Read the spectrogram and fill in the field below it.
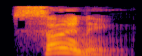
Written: signing

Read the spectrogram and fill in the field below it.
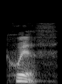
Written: quiff

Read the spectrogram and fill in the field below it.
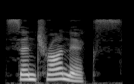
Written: centronics

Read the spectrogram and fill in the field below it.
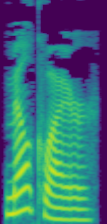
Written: melchoir

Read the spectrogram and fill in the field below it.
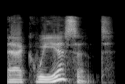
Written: acquiescent

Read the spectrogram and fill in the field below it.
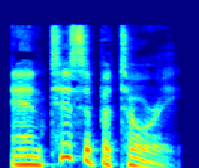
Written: anticipatory

